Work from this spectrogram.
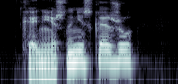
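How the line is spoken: Calm reply. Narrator (Russian): спокойно ответила тетя Фая

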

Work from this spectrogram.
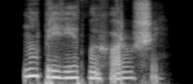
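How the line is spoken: Breathy. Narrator (Russian): Выдохнула я

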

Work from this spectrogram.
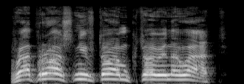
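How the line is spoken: Barely audible yell. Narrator (Russian): Заорал мельник, которого было почти не слышно

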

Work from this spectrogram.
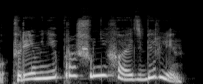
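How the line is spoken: Friendly laugh. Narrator (Russian): дружелюбно рассмеялся Том Тейлор

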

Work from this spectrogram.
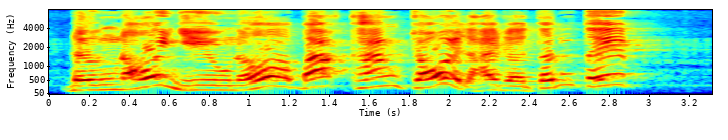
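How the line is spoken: Loud shout. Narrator (Vietnamese): Hạ Phong cũng quát lớn

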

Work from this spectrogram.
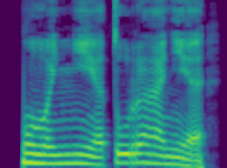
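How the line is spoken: Groaning. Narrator (Russian): застонала Вика

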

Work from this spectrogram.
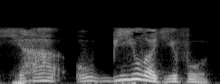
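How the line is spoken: Said quietly. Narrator (Russian): подняла потрясенное лицо, тихо сказала

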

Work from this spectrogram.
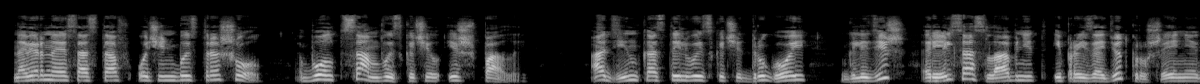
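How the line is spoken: Plain. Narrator (Russian): говорит Андрей Иванович

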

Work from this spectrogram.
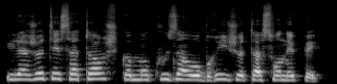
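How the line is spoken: Muffled grumble. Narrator (French): grommela le chevalier sous sa visière

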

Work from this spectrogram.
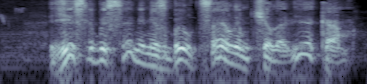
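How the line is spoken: Creaky, offended voice. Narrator (Russian): проскрипел Сэмми Месс, и при этих словах на лице его вырисовывалась обида

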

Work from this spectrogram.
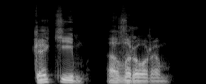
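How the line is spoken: Even voice. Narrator (Russian): сказал Северус ровным голосом

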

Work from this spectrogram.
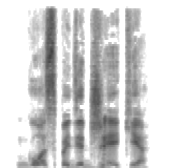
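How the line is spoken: Yell from kitchen. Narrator (Russian): заорала из кухни Клара

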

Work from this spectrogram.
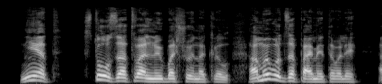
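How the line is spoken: Snapping woman. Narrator (Russian): огрызнулась женщина

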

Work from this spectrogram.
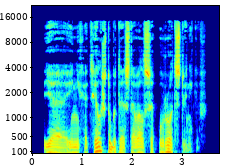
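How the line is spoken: Soft male voice. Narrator (Russian): мягко сказал Монтанелли

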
